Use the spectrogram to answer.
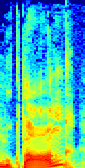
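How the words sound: It is said with a Korean-like pronunciation.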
